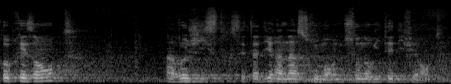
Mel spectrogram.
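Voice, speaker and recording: A man talks at a moderate pace. The room has an audible echo and there's noticeable background noise. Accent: slight Alsatian. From Alsace, France. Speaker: organ builder. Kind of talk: guided explanation. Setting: inside a church.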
